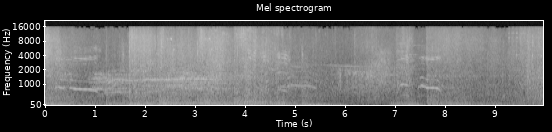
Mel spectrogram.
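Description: Waves crash against a ship's hull.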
